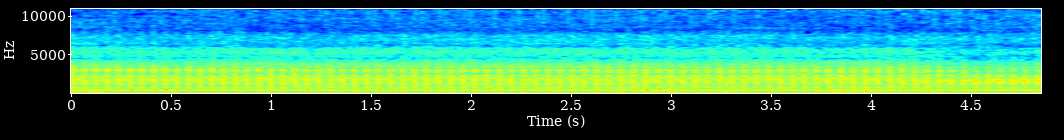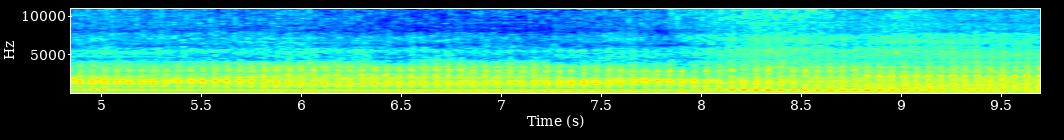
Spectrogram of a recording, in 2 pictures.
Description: Застучал двигатель 2.3л. на Мондео 4 2008 год, пробег 203 тыс.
